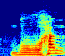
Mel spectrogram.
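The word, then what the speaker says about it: 武汉: 자 호북성 에 있는 도시가 무한 인데 한자 로는 무한 인데 중국 발음이 우 아닌겁니다 그러니까 이게 무 1인 지우 아닌지 헷갈리는 분들은 같은 말입니다 한자 로는 무한히 고 어 그리고 어 중국 발음으로 는 우한 인데요 이 우화는 중국 전체를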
